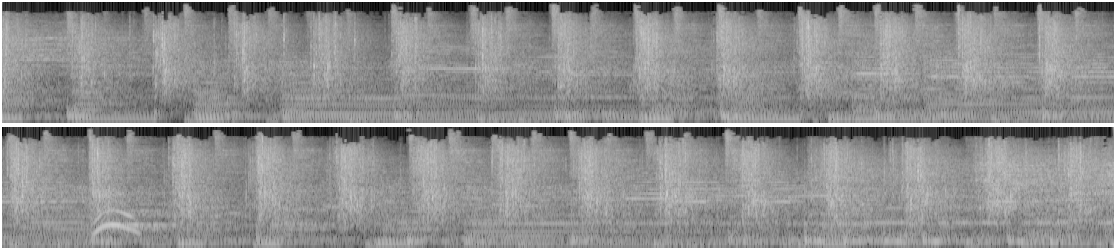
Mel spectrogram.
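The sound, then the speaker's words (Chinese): An audience at a church worship service claps in a steady, rhythmic beat while cheering and shouting in praise of God, loud and continuous over sustained instrumental music. “掌声，最大的欢呼归给我们的神，哈利路亚！”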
